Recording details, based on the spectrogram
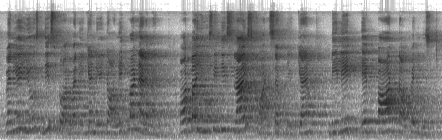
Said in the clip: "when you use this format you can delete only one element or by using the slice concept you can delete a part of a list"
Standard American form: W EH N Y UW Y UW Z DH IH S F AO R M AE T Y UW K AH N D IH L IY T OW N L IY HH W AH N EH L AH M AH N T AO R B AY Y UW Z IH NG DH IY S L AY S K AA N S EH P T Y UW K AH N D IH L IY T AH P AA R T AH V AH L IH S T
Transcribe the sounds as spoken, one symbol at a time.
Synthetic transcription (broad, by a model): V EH N Y UW Y UW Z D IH S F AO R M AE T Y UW K AH N D IH L IY T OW N L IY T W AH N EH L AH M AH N AO R B AY Y UW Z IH NG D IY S L AY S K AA N S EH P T Y UW K AH N D IH L IY T AH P AA R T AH F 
